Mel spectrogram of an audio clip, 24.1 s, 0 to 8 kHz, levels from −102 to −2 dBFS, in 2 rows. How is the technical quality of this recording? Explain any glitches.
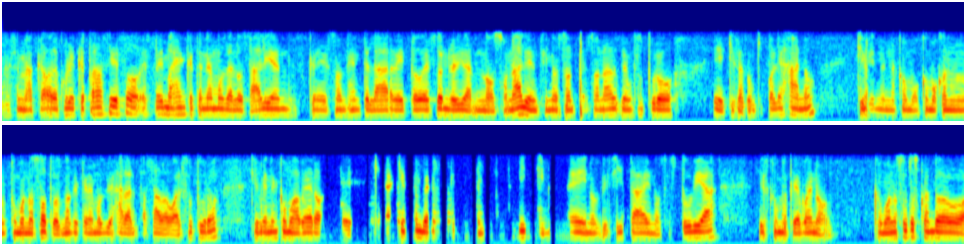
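The recording is narrowband mobile-call speech with audible coding damage throughout and a troubled stretch from 15.99 to 19.17 s.

AMR narrowband mobile codec: The whole clip is band-limited to roughly 150 Hz to 3.6 kHz, with nothing above 3.7 kHz. The pulse-driven vocal-tract model produces plainly audible buzzy, synthetic coloration, which fits the 7.4 kbps mode.

Speech suppressed in double talk: From 15.99 to 19.17 s, about 3 s of the talker's speech dips, falling by up to about 40 dB. The likely cause is an echo canceller attenuating everything during simultaneous talk.

Other side's voice leaking through: From 16.95 to 16.99 s and 17.42 to 17.64 s, faint fragments of a second voice appear, about 15 and 20 dB below the speech. This is likely residual loudspeaker echo.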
